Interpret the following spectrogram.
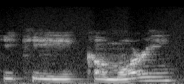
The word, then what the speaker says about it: hikikomori: They went to flashback, and it shows how Sato has always been hikikomori.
